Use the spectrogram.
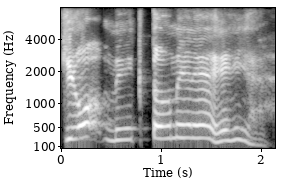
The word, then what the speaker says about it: McTominay: Scott McTominay.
